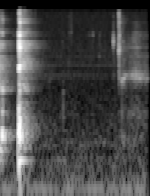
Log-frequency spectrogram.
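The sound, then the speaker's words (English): Two quick, sharp, loud coughs in close succession from a person with a shot ready to drink, followed by a quiet stretch with a faint click near the end. No one speaks. “Not me pre coughing because already I'm like, ooh.”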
